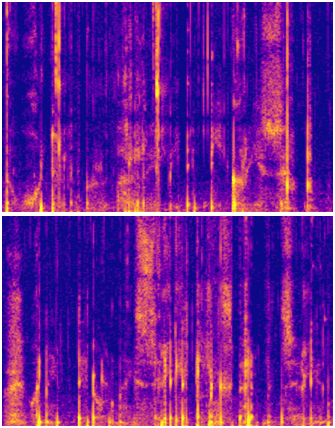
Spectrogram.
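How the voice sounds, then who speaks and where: A woman's voice: extremely high pitch, exaggerated voice, rough recording. A woman playing a grandiose evil doctor who is fond of a creature, musing theatrically and repetitively in formal words in an ASMR roleplay. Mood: musing, curious.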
